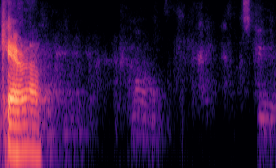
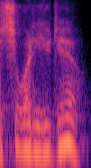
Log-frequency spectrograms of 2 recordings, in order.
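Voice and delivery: much softer, leaning-in whisper; 2 semitones lower, 12 dB quieter, faster than usual. Retold or imitated. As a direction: drop to a hushed voice to get her attention. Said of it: "I got my voice to a whisper".

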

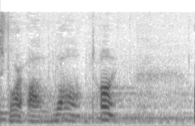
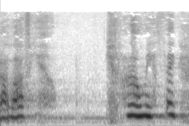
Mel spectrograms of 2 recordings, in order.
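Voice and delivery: imitated crying, voice pitched up; tearful quote; 10 semitones higher than usual. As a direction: repeat the loving words through tears. Tearful son quoting father's words.

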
